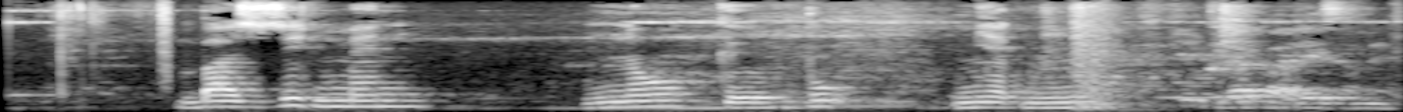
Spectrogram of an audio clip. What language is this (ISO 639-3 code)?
byv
